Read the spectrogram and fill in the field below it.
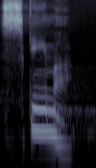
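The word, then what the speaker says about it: schema (σχῆμα): The other word that was not used is a word pronounced, well, it sounds phonetically like this, schema.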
